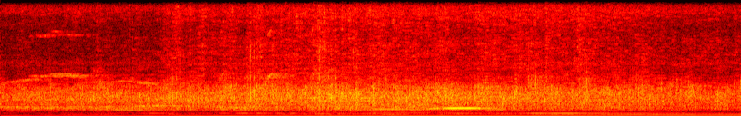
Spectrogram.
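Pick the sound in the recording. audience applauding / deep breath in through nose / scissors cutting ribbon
audience applauding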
